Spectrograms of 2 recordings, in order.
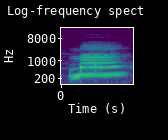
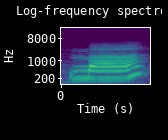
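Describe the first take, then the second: First: It is said with the first tone. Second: It is said with the third tone. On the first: It means mother. "Le premier est ma" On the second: It means horse. "Le troisième ma"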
